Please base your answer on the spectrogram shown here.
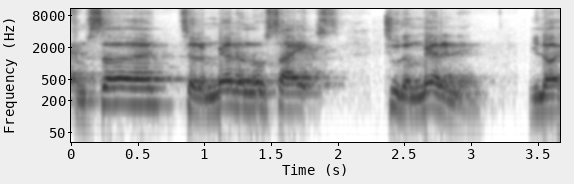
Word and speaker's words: melanocytes: melanocytes.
